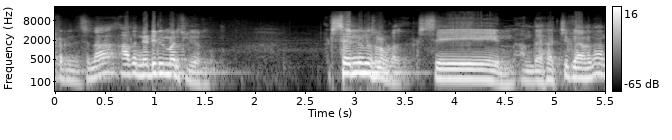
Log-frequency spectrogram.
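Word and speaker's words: zehn: இங்கே மாதிரி இட்செட் இட்ஸ் சேன் சேன் இட்செட் சேன் இங்க வந்து ஏ அந்த ஹா இருக்கு ஹச் இருக்கு ஆனா வந்து உச்சரிக்க கூடாது ஏன் ஏன் உச்சரிக்க கூடாதுன்னா இதுக்கு முன்னாடி வவ்வல் இருந்துச்சுன்னா அந்த வவ்வல் நெடில் மாதிரி சொல்லணும் ஹா இருந்துச்சுன்னா அதுக்கு முன்னாடி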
